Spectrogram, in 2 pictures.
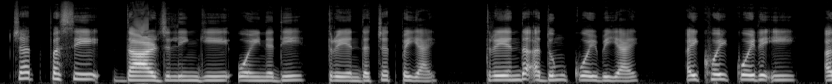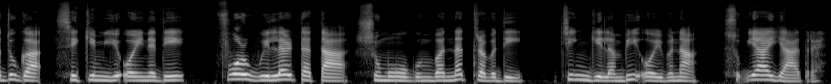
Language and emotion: Manipuri, neutral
